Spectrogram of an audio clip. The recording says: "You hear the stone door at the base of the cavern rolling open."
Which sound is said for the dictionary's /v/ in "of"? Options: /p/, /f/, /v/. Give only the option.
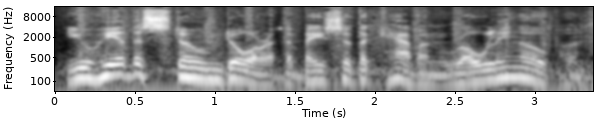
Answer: /v/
